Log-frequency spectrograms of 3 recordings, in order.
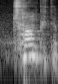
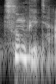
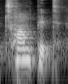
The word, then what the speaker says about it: trumpet: 原句说撞到这个 trumpet 是乐队里面那个小号喇叭 trumpet，注意发音 trumpet，不要念成 trumpet 啊，是 trumpet 还有一个喇叭，我这里呢要注意，这个 trumpet 一般是小号啊，这个乐队里还有个汽车喇叭，会用 horn H-O-R-N horn 啊，韩老师在这里帮你标注了啊， horn，这是汽车那个喇叭，好不好？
